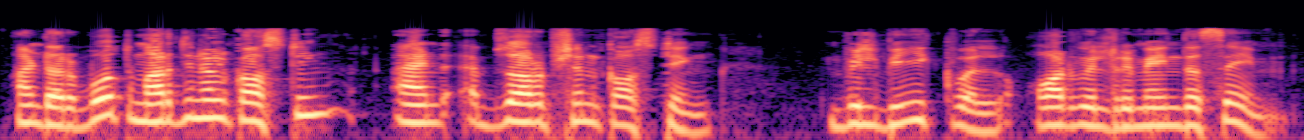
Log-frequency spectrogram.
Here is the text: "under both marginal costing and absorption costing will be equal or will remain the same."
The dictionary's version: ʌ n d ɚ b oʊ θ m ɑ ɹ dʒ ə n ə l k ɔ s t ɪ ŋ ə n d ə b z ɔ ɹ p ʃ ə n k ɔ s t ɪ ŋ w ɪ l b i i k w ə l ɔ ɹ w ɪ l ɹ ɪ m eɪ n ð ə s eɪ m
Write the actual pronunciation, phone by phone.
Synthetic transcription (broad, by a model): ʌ n d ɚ b oʊ t m ɑ ɹ dʒ ə n ə l k ɔ s t ɪ ŋ ə n d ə b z ɔ ɹ b ʃ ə n k ɔ s t ɪ ŋ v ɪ l b i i k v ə l ɔ ɹ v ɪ l ɹ ɪ m eɪ n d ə s eɪ m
